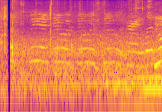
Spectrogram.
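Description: Young children's voices, faint, chattering and calling as they play.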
